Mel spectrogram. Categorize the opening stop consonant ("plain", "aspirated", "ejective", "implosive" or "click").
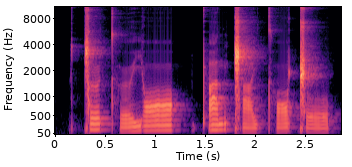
click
